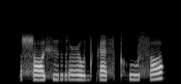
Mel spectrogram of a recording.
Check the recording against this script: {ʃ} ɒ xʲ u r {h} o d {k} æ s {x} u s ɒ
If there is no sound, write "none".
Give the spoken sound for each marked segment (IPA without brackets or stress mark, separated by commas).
ɬ, ʕ, k, kʰ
